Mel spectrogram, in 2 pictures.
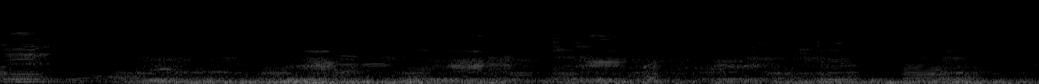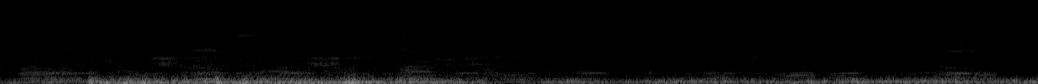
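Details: Great Migration wildebeest gathered as far as the eye can see at Moru Kopjes, western Serengeti, observed 7 April 2012; a continuous chorus of deep, buzzy grunts from many animals layered over low-frequency rumble.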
